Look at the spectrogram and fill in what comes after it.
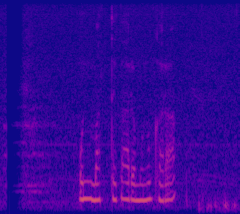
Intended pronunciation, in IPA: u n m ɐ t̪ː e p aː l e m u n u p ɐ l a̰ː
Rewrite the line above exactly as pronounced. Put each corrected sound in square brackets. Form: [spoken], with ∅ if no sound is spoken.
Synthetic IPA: u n m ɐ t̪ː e [k] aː [ɾ] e m u n u [k] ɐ [ɾ] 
